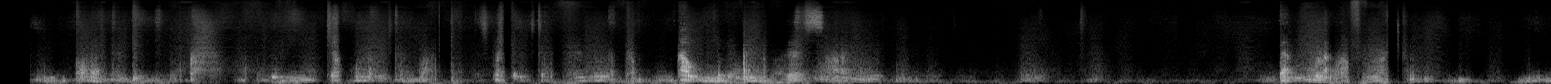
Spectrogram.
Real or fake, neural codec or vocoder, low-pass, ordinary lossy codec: fake; codec, 44.1 kHz, 0.9 kbps, DAC; none; none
